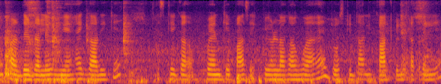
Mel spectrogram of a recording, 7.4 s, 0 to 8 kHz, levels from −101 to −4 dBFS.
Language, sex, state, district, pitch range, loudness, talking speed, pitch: Hindi, female, Andhra Pradesh, Anantapur, 165-175 Hz, -27 LUFS, 185 wpm, 170 Hz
